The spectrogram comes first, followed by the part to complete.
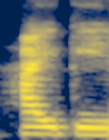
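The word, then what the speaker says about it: Hegyi: And Trot and Anang, Haigi as well, that's how you pronounce the under 23's keeper's name.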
